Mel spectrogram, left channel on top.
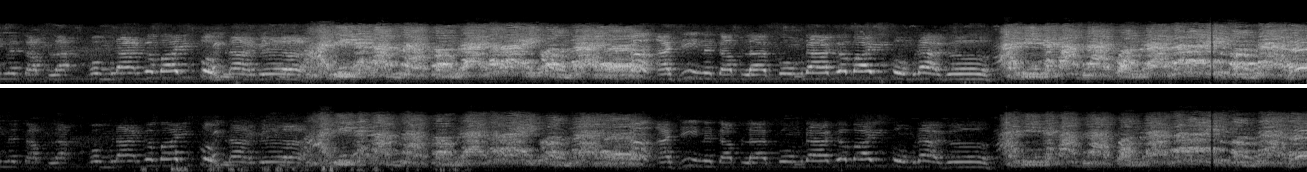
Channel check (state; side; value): quieter; right; 11.3 dB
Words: कापला कोंबडा ग बाई कोंबडा ग. आजीनं कापला कोंबडा ग बाई कोंबडा ग.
